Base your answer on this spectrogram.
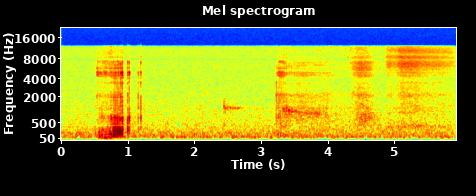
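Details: Snoring: a loud rattling snore near the start, then quieter breathy snoring over faint room hiss.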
